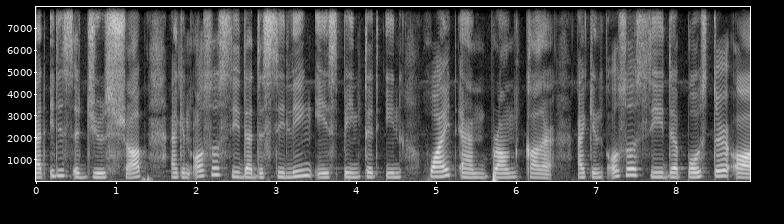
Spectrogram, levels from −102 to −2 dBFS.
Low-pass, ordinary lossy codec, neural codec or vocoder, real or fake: none; none; none; real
